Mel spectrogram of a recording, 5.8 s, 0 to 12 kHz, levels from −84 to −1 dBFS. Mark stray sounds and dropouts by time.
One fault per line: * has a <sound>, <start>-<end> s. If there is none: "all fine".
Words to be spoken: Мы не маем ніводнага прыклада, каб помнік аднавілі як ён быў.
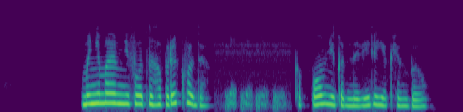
* has a laugh, 2.8-3.6 s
